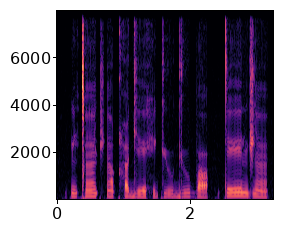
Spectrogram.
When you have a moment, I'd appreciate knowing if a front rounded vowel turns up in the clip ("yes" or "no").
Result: no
